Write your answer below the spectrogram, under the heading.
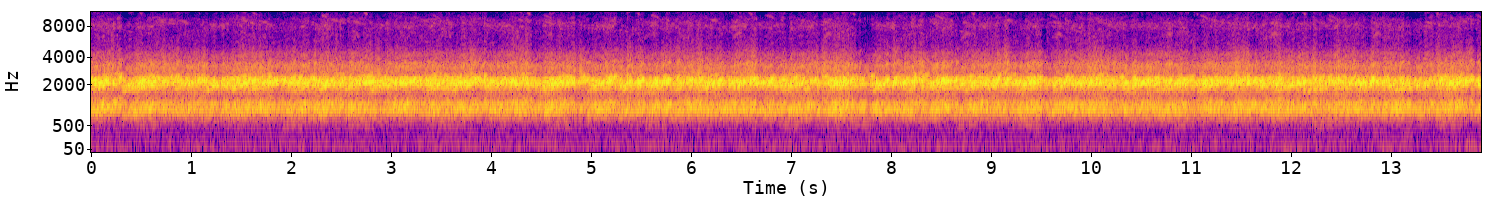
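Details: Frog chorus at a pond in a horse pasture, recorded on a Zoom recorder: a dense, continuous trilling din from many callers, steady throughout with two bright bands, one high and one lower, and no pauses or other sounds.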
